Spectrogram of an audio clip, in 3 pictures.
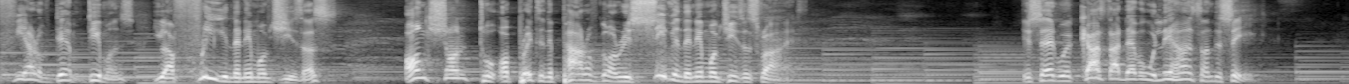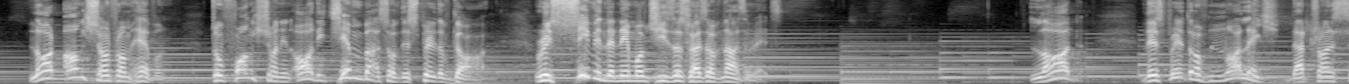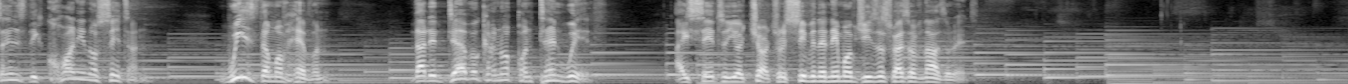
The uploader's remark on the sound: Prophetic Prayers during Harvestime Church Anniversary Conference, January 2024.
